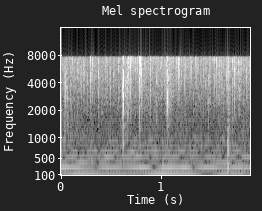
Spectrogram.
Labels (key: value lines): label: biophony, midshipman
recorder: SoundTrap 500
